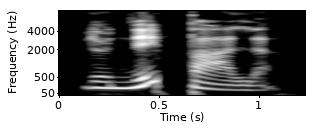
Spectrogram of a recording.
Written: Nepal

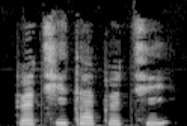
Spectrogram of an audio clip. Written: petit a petit

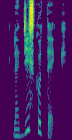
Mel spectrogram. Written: discotheque

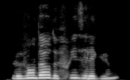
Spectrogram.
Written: vendeur de fruits et legumes

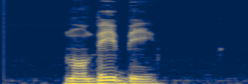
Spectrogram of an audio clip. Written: bebe

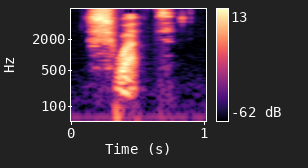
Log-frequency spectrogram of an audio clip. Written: soit

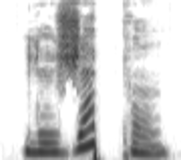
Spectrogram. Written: Japon

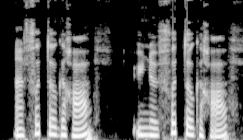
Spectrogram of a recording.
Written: photographe-photographe

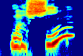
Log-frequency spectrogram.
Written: Chine

